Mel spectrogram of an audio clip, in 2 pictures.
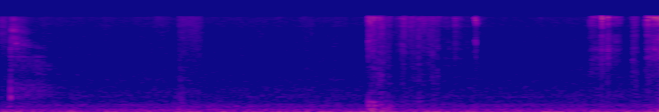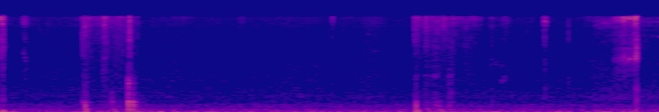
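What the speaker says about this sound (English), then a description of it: "And now I'm going to cut." Scissors snip through crochet yarn in several short, crisp cuts spaced irregularly across a quiet background with faint handling noise, close and soft.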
